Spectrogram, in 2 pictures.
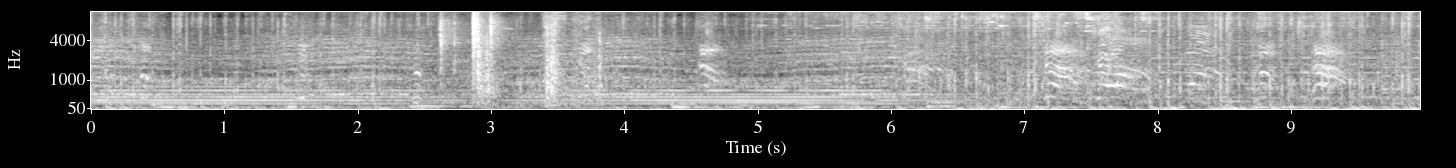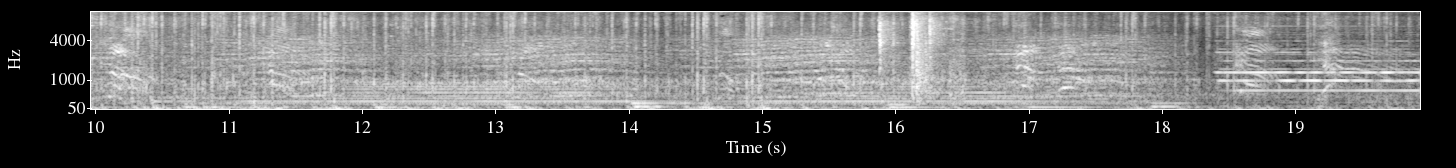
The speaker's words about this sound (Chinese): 刚才王凯率数十名黑袍武士骑马出府，奔北门而去。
